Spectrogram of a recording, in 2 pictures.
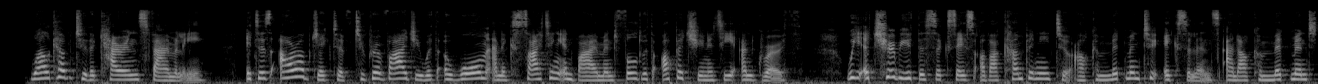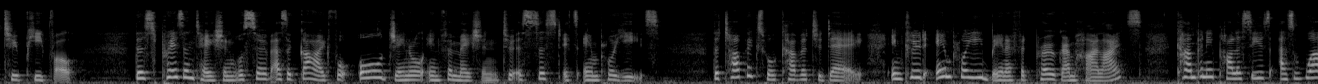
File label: English Corporate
